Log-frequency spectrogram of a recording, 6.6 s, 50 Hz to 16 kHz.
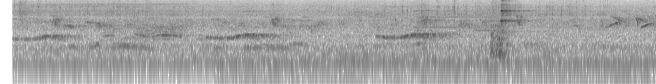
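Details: White-shouldered starling in Hong Kong, April 2017, gives soft, wavering whistles and squeaky chattering phrases over a steady low hum, with a sharp click near the end.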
